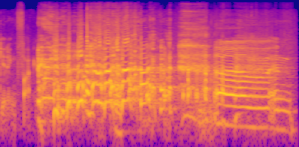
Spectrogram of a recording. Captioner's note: both laughing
